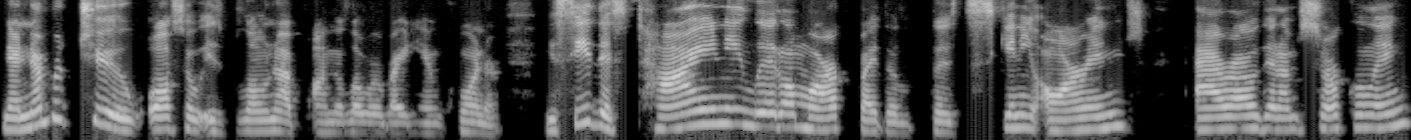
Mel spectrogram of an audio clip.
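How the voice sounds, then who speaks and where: A woman with a New Jersey accent talks at a fairly slow pace in a fairly high pitch with lively intonation, the sound dry and close with no echo, on a very clean recording with a silent background. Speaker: oil heat specialist and realtor. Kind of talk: presentation to home inspectors. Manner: casual, conversational.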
